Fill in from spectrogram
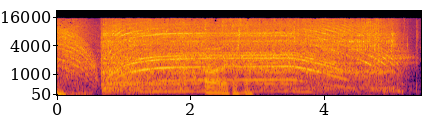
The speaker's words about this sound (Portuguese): Então isto, não é, isto é, isto é um som que pode mudar o mundo. Mudar o mundo com uma máquina de fazer sumo.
